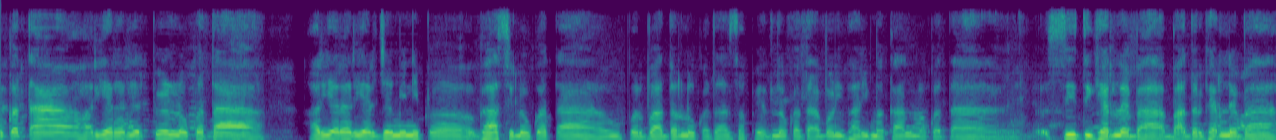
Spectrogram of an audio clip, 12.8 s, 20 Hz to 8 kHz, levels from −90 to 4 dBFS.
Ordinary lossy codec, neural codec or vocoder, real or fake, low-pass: none; codec, 44.1 kHz, 7.8 kbps, DAC; fake; 7.2 kHz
